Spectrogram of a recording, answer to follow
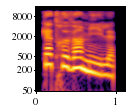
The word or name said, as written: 80000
